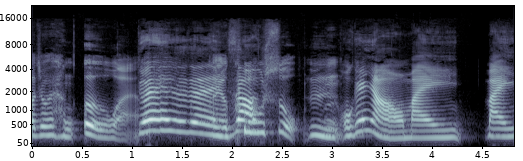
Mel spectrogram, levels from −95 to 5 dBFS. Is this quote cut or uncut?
uncut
